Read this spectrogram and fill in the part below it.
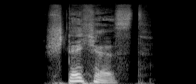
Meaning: second-person singular subjunctive I of stechen
- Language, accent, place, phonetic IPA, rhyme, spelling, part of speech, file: German, Germany, Berlin, [ˈʃtɛçəst], -ɛçəst, stechest, verb, De-stechest.ogg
